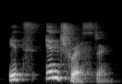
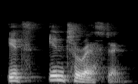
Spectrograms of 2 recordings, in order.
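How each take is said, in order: First: The middle vowel is dropped, giving three syllables. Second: The middle vowel is pronounced, giving four syllables. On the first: The speaker calls it right. "We say it's interesting" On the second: The speaker calls it wrong. "we don't say it's interesting"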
